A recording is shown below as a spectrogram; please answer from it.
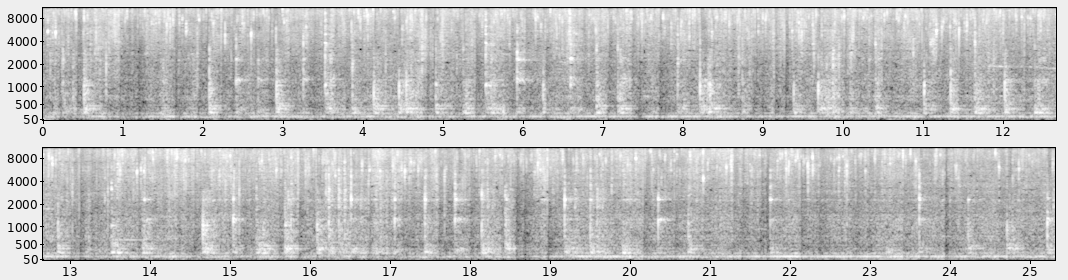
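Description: Garlic fries in hot oil in a wok, a loud continuous sizzle broken by repeated stirring scrapes, close and steady for the whole stretch with no talking.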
